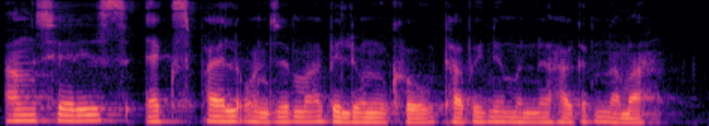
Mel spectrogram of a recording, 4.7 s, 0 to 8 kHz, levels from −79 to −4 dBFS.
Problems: constant background noise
